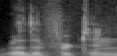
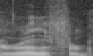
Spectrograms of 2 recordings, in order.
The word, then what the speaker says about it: Rutherfordton: Did you say Rutherford, right? Yeah, I just shortened it. I said Rutherford on the show. Rutherford. And they was like, why didn't you say Rutherfordton?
